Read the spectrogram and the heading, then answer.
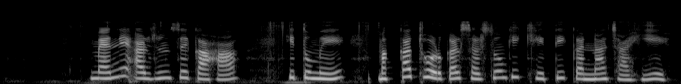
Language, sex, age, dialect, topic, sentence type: Hindi, female, 18-24, Garhwali, agriculture, statement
